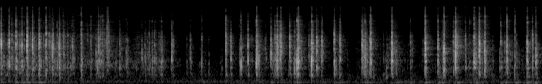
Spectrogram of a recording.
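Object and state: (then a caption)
Plastic mechanical keyboard being typed on. Fingers with nails type on and tap the keycaps of a pink plastic mechanical computer keyboard. The result is a quick run of sharp, bright, clicky keystrokes, dense at first, then a brief lull before the tapping picks up again.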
